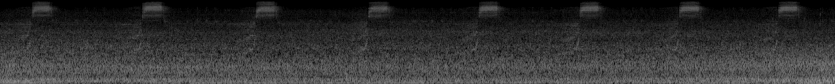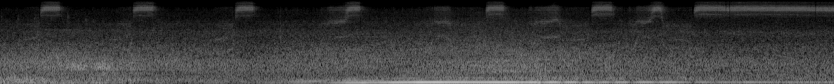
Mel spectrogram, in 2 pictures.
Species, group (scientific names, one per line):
Meimuna opalifera
Cicadidae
